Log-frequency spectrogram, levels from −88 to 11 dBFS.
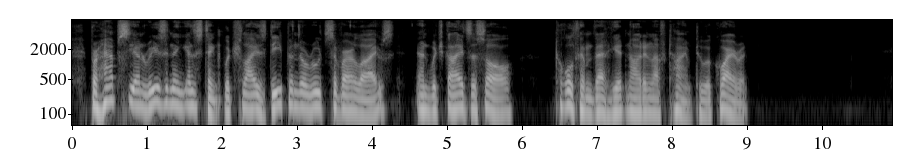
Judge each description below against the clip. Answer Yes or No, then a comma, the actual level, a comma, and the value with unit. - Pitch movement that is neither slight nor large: Yes, average, 4.6 semitones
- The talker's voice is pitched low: Yes, low, 120 Hz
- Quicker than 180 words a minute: No, average, 160 wpm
